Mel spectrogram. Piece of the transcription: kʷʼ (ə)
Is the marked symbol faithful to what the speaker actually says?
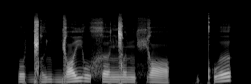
yes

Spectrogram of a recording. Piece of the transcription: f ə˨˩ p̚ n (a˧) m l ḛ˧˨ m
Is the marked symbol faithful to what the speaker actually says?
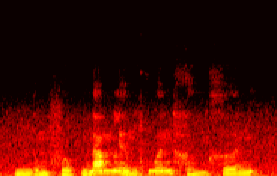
yes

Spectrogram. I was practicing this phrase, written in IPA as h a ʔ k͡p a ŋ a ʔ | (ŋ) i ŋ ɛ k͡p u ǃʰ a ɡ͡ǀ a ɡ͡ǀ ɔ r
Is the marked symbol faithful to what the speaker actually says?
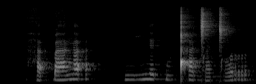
yes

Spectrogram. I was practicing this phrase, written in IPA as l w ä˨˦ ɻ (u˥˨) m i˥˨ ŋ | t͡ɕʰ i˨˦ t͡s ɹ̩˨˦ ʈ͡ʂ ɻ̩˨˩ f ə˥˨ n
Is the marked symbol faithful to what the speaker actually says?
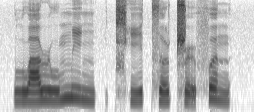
no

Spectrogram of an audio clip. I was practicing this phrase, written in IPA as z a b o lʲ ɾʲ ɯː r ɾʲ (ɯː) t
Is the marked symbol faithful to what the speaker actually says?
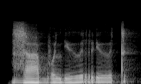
yes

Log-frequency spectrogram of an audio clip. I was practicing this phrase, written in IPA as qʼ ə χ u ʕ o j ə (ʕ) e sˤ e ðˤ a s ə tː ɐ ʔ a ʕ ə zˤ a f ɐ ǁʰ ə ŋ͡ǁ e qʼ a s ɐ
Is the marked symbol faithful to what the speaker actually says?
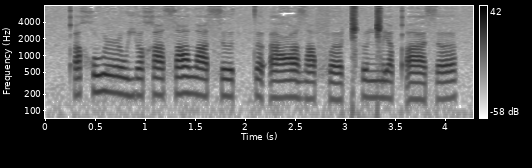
no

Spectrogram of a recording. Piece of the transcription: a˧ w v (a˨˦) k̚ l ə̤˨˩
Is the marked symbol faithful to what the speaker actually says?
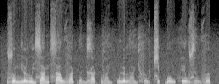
no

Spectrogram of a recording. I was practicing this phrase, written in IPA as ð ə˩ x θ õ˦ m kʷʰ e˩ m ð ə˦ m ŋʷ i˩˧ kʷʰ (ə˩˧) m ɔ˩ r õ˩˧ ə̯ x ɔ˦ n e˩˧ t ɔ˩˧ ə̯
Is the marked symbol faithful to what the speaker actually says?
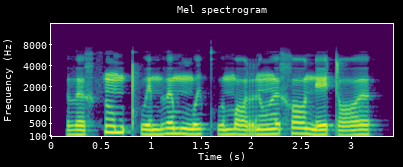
yes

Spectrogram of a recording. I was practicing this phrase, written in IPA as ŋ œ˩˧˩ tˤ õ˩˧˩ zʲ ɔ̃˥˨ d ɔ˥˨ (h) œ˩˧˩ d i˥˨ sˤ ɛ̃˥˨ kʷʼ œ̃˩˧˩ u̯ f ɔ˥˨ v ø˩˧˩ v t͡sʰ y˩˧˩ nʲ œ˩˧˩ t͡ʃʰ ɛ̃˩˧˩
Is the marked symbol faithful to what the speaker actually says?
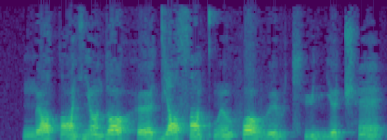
yes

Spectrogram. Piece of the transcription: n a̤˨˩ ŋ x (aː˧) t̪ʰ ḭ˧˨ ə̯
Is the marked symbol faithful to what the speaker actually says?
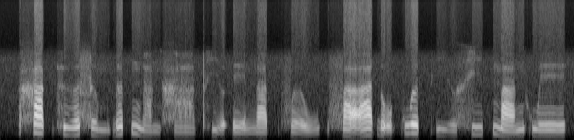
no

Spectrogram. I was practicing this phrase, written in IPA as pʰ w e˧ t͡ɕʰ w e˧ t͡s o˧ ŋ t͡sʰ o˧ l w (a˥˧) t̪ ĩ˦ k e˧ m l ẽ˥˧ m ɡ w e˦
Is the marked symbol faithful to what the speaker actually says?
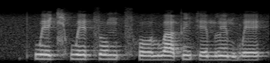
yes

